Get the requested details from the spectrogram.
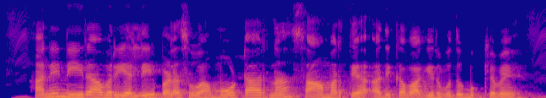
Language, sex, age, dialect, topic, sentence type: Kannada, female, 51-55, Mysore Kannada, agriculture, question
